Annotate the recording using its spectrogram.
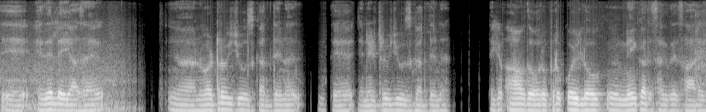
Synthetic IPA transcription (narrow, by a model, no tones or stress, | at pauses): t̪eːed̪eːləiːəsãː | ənʋəːʈəɾʋiːd͡ʒuːzkəɾd̪eːnː | t̪eːd͡ʒəneːʈəɾʋiːd͡ʒuːzkəɾd̪eːnaː | leːkɪnʔaːmd̪oːɾʊpəɾkoːiːloːknəĩːkəɾisəkd̪eːsaːɾeː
